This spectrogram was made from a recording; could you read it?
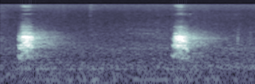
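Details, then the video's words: Pet starling, usually noisy, barking after falling quiet at the camera: two short, harsh, dog-like bark notes about one and a half seconds apart in a quiet room. "Étoile barks."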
